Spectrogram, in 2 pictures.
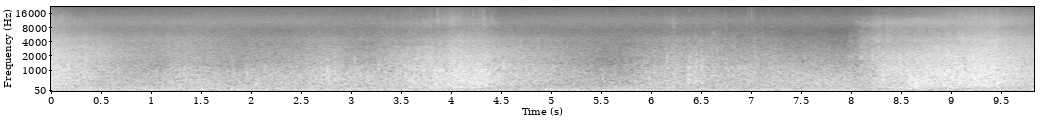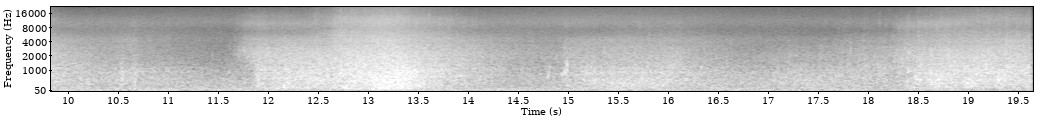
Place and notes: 隘門沙灘, Huxi Township - the waves
In the beach, Sound of the waves
Zoom H2n MS +XY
